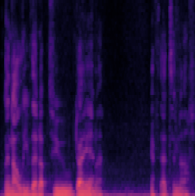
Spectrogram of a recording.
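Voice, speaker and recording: A man running a tabletop roleplaying game as game master, telling the story in a dramatic, deliberate way with pauses. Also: sits low, mellow, slight background noise.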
